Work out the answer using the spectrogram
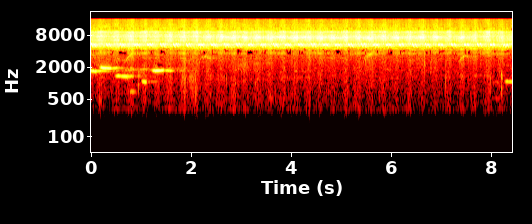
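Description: Pure, flute-like whistles jump between notes of different pitch for about two seconds, with a few later notes, over a constant high, hissing insect chorus.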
